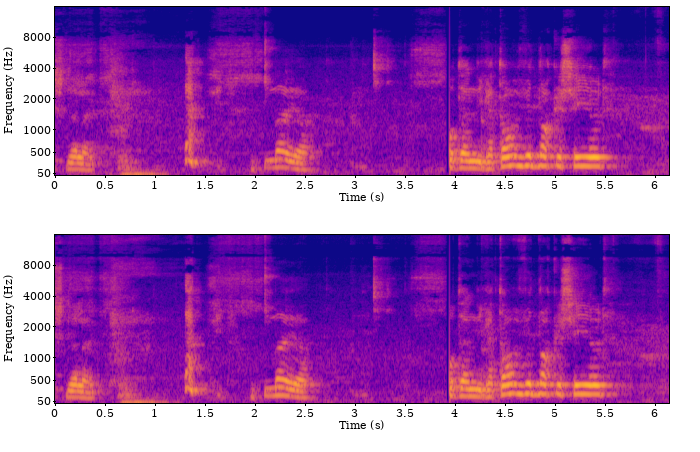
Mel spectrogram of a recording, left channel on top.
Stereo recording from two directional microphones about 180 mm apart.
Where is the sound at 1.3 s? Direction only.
20° right (ahead or behind).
